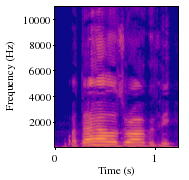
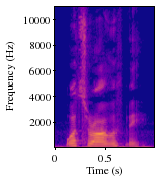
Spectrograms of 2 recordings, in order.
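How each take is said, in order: First: Louder, higher self-reproach; raised voice, exasperated at oneself; exasperated outburst. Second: Said in the usual way. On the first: Real, not acted. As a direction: scold yourself in exasperation. Self-reproach, escalating repeat.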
